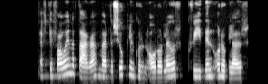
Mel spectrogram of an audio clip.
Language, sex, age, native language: Icelandic, female, 40-49, Icelandic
